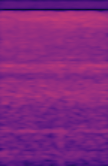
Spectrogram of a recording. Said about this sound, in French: c'est le bruit de voiture à la allée. C'est une partie du périphérique à Munich et c'est ici qu'on mesure régulièrement des taux de, de particules fines de dioxyde d'azote qui dépassent les limites de l'OMS.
